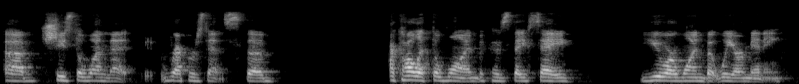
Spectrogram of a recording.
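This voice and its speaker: A middle-aged woman speaks in a fairly low voice. She is an interview guest telling personal stories, folksy and frank, often halting and putting herself down. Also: fairly even intonation. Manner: folksy, candid, halting and self-deprecating. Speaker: interview guest, psychic medium and minister.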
